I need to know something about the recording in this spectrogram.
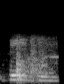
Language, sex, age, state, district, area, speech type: Sindhi, female, 45-60, Gujarat, Surat, urban, conversation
